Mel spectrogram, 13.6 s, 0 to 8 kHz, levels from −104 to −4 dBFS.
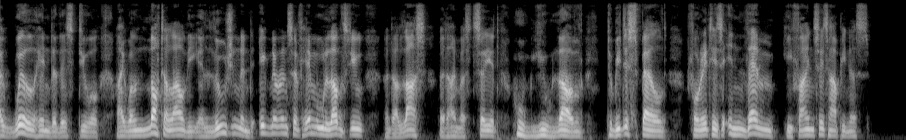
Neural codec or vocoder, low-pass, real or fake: codec, 16 kHz, 4 kbps, FreqCodec, larger model; 7.2 kHz; fake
